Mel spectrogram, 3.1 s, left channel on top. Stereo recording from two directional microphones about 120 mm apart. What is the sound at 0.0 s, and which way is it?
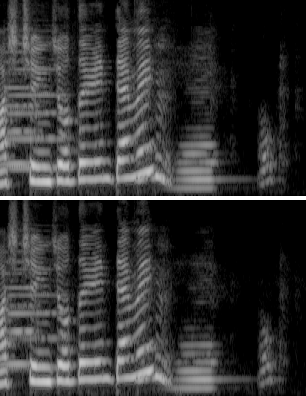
A woman's voice, centre (ahead or behind).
